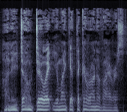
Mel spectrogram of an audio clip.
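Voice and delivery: loud, hammed-up plea to honey; mock husband begging his wife, pleading loudly. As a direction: beg her not to, over the top. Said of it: "tell Becky Falwell".

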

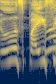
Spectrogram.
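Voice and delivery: jellyfish voiced. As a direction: voice the jellyfish high and silly. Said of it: "It was like".

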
